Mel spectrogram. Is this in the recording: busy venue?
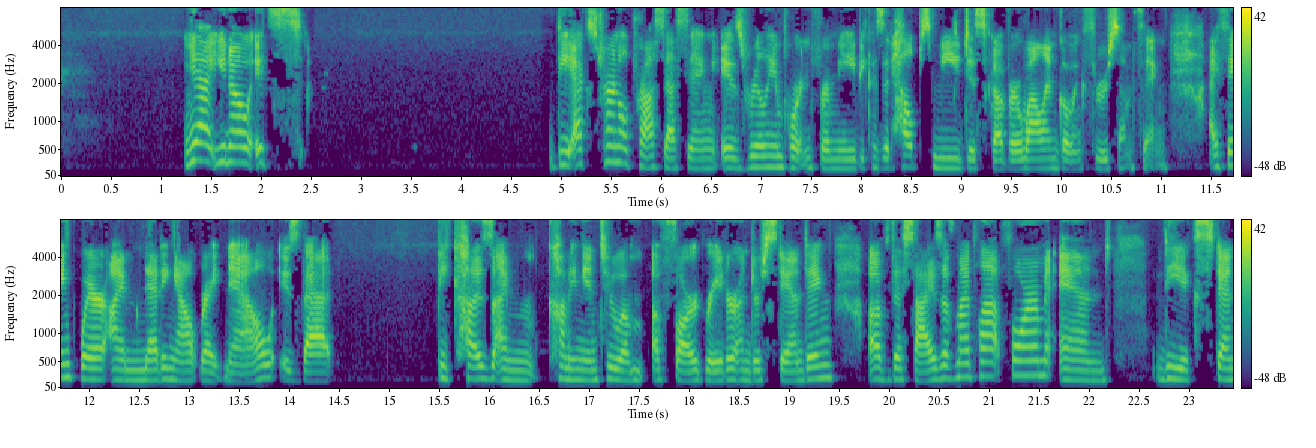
no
